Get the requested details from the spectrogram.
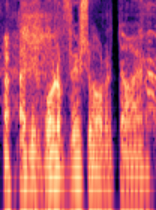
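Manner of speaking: small, rough, creaky, gravelly voice. Quoting his words late at night, little gravelly voice. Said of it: "In his little gravelly voice".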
